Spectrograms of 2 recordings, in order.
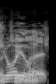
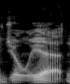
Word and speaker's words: Joliet: I think I was told that that's the way you're supposed to say Joliet. – Instead of Joliet, I used to go. – I've been saying it wrong.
